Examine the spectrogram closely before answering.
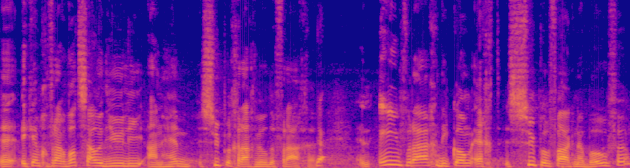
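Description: An animated man with a high pitch and lively intonation at a moderate pace, over light background noise. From Netherlands. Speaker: vlogger interviewing a politician. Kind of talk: casual interview. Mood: playful, laughing. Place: studio. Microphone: lapel.

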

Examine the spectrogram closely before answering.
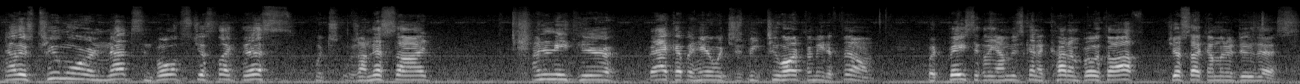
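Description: The pace is moderate. There is light background noise. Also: man. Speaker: home DIY vlogger. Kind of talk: tutorial. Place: street.

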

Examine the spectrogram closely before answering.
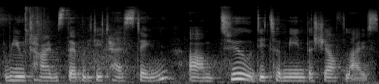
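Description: A woman speaks with a fairly low pitch. Clear music plays in the background. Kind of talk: interview answer. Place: shop.

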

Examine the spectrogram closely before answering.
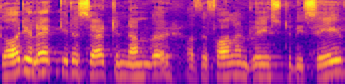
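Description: A man with a dark, mellow tone talks at a moderate pace with fairly even intonation. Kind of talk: lecture. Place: hall. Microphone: podium.

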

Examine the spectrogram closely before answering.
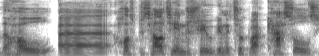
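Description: A man's pitch varies in an ordinary way, with a quiet background behind him. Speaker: host of business chat show. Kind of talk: interview questions, casual chat. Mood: jovial, laughing. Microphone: earbuds.

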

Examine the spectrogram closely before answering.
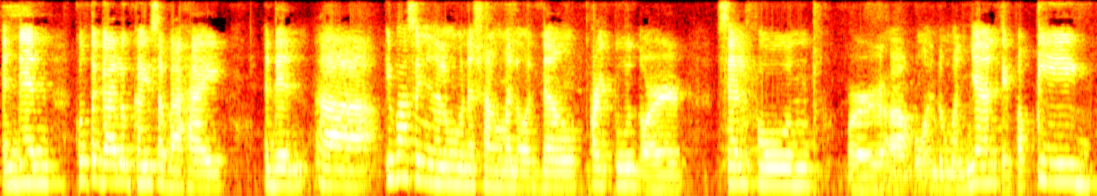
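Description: Over noticeable background noise and audible room echo, a woman speaks at a very slow pace with very even loudness and ordinary pitch variation. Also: medium pitch for a woman. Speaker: pediatrician and parenting video creator. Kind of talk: educational tutorial. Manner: polite, uses respectful po.

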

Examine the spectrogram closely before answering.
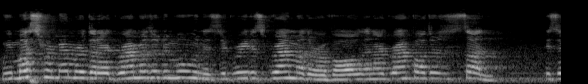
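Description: A woman talks at a fairly quick pace in a high voice with ordinary pitch variation and a solemn, warm tone. Room echo is audible, and there is light background noise. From Quebec, Algonquin community. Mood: solemn, reverent. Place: open country. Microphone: camera far.

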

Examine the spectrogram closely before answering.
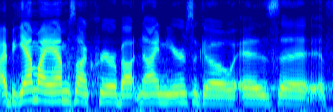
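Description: A woman speaks with an American accent at a fairly low pitch. Her intonation stays fairly even.

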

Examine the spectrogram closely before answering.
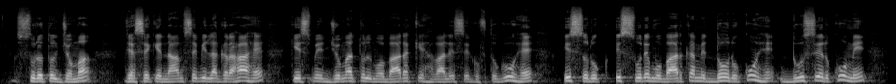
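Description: Intonation stays fairly even. The background is quiet. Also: man. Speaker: religious teacher. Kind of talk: lecture. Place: studio. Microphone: lapel.

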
